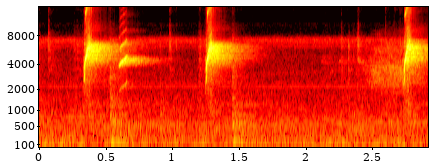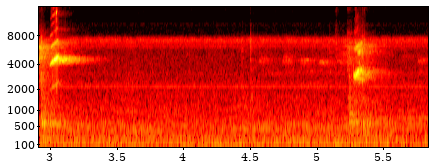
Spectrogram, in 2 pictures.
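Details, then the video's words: At night, a flameback delivers agitated nyerecet calls, harsh double notes, each a rasping burst followed by a shorter squeak. The notes come irregularly, about four in six seconds, with a fainter note near the end. "Tembakan Burung FLAMBOYAN GACOR Nyerecet Emosi Tinggi DiMalam Hari"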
